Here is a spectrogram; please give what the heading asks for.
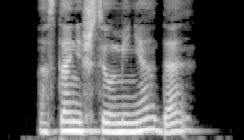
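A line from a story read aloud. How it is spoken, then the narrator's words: Whispered. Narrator (Russian): шепнула я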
